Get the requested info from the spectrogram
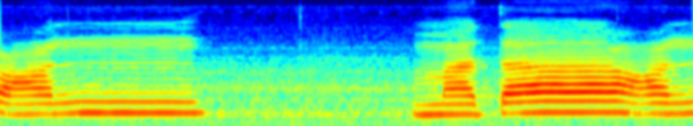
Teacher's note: عین کے اوپر تنوین ہے، دو زبر ہیں، مگر یہاں پر عین کے تلفظ کا بہت خیال کرنا کہ یہ حمزہ سے نہ ملے آواز، یعنی حلق سے نکالیں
